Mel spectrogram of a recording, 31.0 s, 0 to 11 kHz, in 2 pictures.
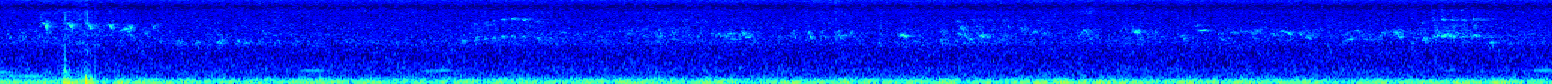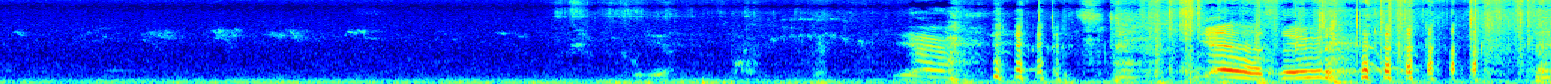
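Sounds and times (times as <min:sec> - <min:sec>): birds chirping: 0:00.0 - 0:03.4, 0:04.2 - 0:31.0.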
